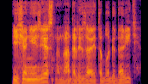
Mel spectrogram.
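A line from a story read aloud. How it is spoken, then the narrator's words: Snort. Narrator (Russian): хмыкнул я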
